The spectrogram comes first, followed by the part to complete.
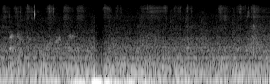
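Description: A paintbrush stirring and dabbing acrylic paint on a plastic-covered palette, a faint scratchy rustle with a louder swell about a second and a half in, over a steady low hum.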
